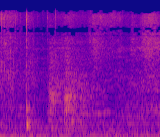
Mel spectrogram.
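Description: Handling noise from a heavy hand-carved wooden wall shelf being moved about, with one short sharp knock about a third of a second in and a little scuffing after it. A low steady store rumble runs underneath.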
